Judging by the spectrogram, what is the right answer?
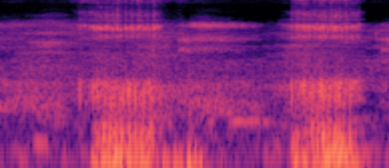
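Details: Child snoring: two rough, rattling snores about a second apart over quiet room noise; snoring.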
